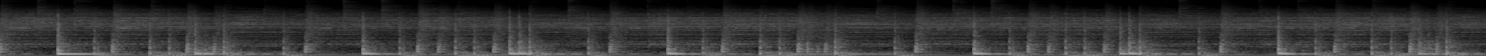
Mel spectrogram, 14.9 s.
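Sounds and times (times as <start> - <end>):
tom drums: 0.0 - 14.8.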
